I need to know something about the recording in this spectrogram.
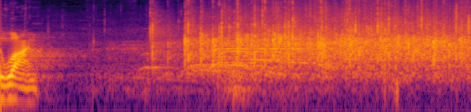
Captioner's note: audience applauds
